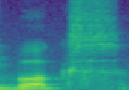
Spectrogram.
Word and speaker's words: books: Books, un poco más largo. Books. Are there any books? Books. Books. Yeah, books. Okay. Are there any books on the table? Good. Are there any books? La B. Los labios juntos, ¿no?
